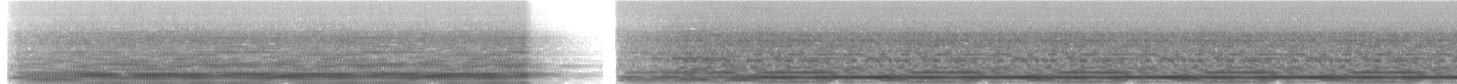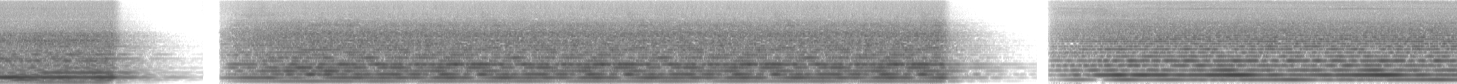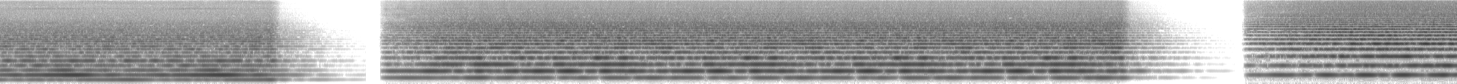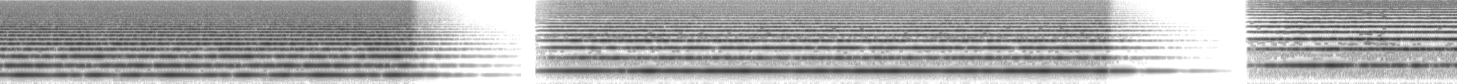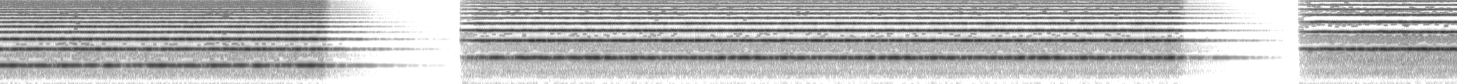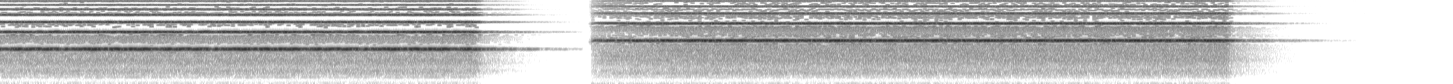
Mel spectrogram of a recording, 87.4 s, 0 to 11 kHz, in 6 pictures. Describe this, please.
Made in FL Studio 12 |
Extensions Used: Direct Wave |
First Note: C1 |
Second: F1 |
Third: C2 |
4th: F2, and so on |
